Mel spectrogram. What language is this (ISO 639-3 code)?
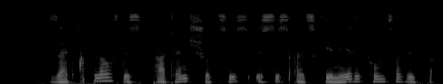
deu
